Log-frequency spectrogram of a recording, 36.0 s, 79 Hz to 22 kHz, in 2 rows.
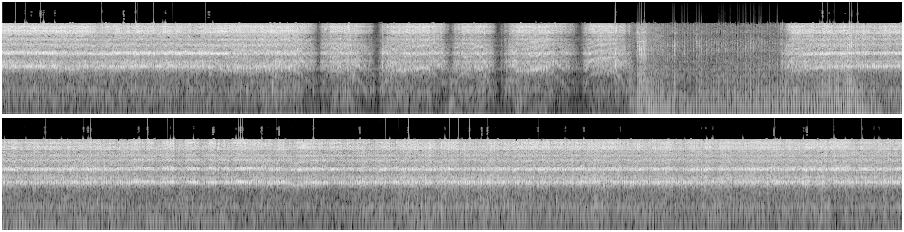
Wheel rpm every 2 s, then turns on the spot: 230, 230, 200, 90, 100, 90, 30, 10, 200, 230, 240, 230, 230, 230, 230, 230, 230, 230.
6-8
